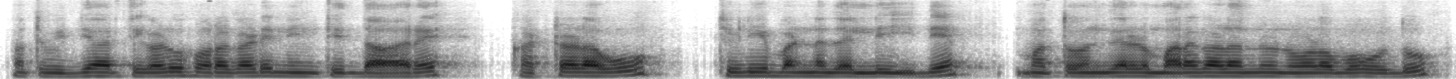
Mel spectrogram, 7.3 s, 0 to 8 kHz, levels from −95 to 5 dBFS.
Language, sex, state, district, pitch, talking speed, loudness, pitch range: Kannada, male, Karnataka, Bangalore, 130 Hz, 100 wpm, -16 LUFS, 125-140 Hz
